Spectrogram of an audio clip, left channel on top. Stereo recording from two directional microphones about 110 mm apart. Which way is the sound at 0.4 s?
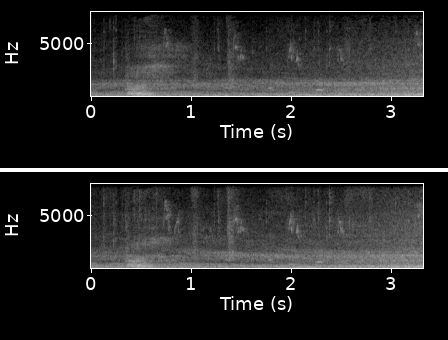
65° left (ahead or behind).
